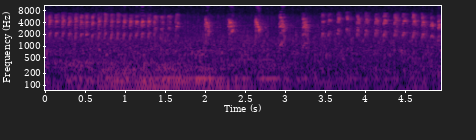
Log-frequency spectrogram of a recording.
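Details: Golden grasshopper (belalang emas) in long 'nembak' shooting style, a recording used for training songbirds: rapid trains of high buzzy pulses, briefly broken by a few sharp, separate clicks midway, then resuming steady pulsing.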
